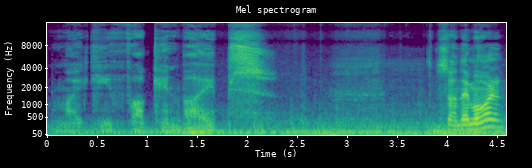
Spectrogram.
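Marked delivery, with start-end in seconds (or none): 0.1-2.2 breathy stage whisper of his own name. Acted. To his viewers, dramatic whispered self-introduction. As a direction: hush it like a secret intro.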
